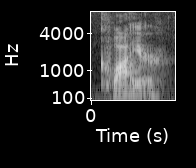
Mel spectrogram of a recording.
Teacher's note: first we have the k sound, then the w glide. This is the gliding diphthong I, like in light or night. And then that I goes right into the ire.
